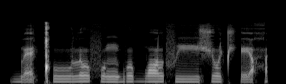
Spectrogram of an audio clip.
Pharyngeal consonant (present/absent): present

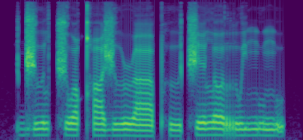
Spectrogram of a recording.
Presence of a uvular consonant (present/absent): present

